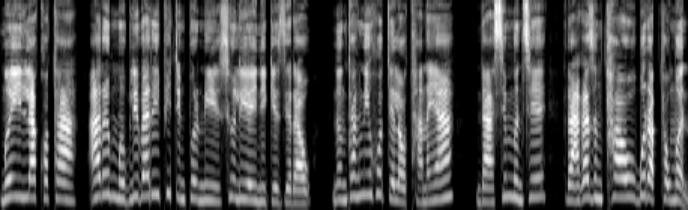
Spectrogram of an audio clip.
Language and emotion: Bodo, angry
